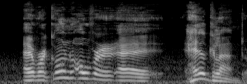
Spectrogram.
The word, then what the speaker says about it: Helgeland: we're going over uh helgeland or hegeland pronounced helgeland or eagleton uh we're flying over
